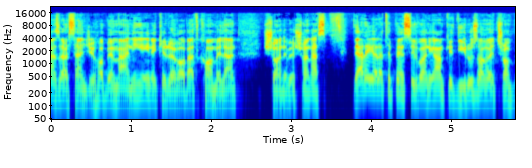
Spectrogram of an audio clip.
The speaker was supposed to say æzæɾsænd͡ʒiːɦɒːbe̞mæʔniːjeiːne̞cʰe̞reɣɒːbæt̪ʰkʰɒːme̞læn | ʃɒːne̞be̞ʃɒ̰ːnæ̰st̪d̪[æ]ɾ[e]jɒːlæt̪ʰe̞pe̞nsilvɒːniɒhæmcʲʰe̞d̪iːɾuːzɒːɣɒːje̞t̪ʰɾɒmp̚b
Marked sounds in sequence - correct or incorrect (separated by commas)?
correct, correct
